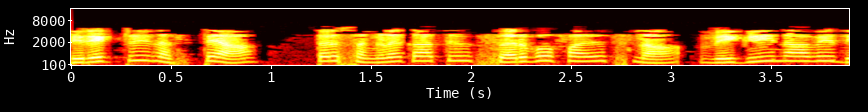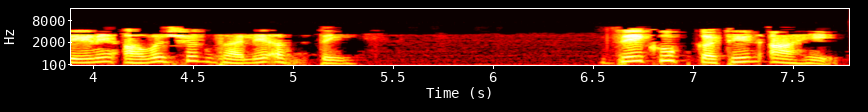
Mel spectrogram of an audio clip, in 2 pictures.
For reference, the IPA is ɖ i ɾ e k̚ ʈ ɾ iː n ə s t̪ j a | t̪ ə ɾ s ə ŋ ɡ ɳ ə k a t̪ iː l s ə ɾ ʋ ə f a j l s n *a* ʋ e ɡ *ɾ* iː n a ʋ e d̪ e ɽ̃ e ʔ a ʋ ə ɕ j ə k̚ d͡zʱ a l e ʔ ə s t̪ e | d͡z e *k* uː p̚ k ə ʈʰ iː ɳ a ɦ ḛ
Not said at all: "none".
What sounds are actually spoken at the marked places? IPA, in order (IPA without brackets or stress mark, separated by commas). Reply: a, ɭ, kʰ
